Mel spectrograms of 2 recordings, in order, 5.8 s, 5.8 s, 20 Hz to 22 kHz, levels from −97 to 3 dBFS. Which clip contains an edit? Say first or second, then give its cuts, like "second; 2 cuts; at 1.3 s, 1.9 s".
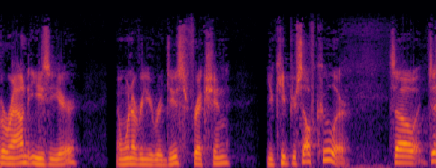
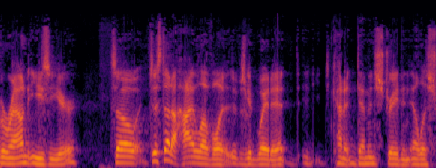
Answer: second; 2 cuts; at 1.3 s, 3.3 s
